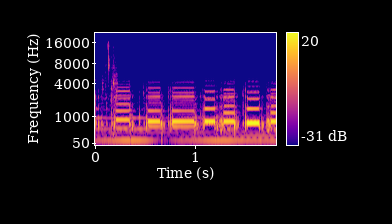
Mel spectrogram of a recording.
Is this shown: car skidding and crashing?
no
